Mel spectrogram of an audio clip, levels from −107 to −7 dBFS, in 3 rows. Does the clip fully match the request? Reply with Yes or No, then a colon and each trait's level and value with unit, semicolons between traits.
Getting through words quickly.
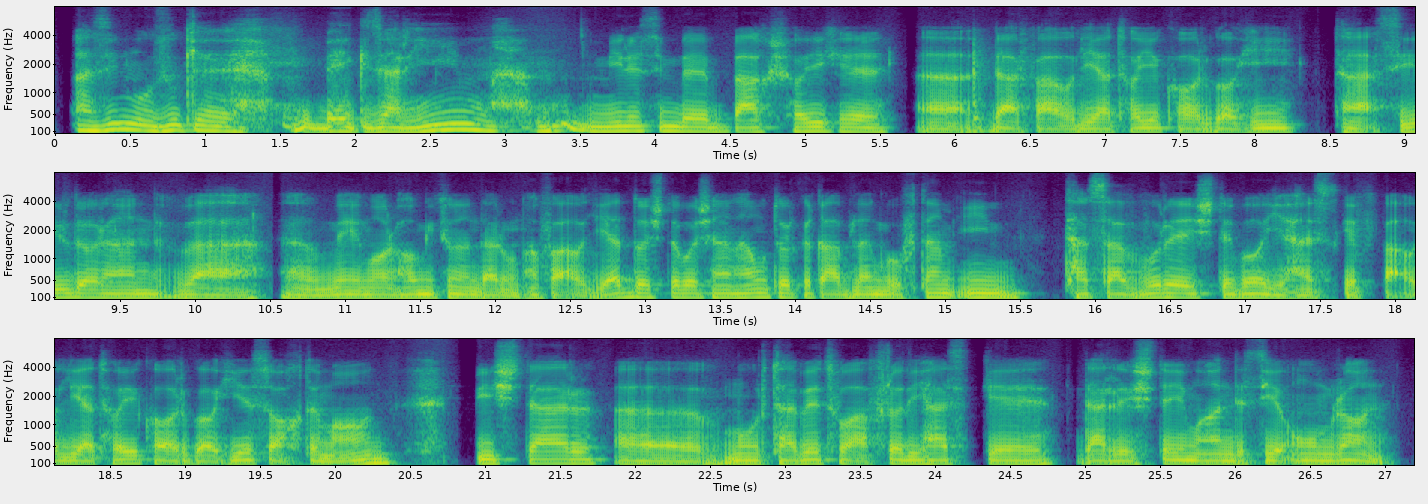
No: slow, 105 wpm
